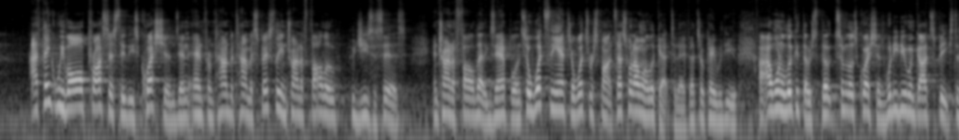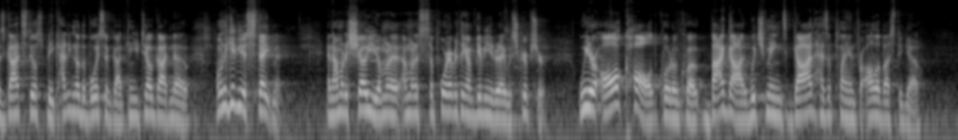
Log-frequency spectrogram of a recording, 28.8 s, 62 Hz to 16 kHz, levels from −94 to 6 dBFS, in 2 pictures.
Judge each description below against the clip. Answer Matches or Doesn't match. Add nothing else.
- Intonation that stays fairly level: Doesn't match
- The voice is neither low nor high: Matches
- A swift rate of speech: Matches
